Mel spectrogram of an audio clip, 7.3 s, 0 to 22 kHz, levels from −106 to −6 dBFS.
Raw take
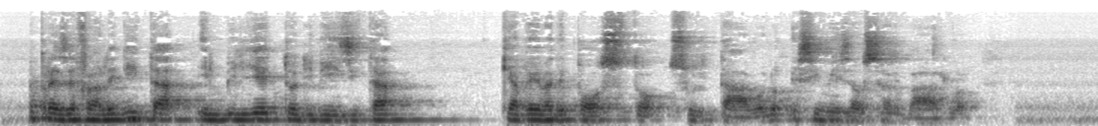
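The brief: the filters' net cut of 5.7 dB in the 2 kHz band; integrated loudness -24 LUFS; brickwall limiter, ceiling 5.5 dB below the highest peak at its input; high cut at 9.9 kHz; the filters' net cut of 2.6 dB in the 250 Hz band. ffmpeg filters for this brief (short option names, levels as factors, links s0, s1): -af "lowpass=9900,equalizer=f=250:t=o:g=-4,equalizer=f=2000:t=o:g=-8.5,volume=3.16,alimiter=limit=0.251:level=0:latency=1"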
